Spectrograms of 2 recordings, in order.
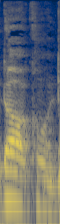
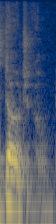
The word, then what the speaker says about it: Dogecoin: Is that how it's pronounced? – Yeah. – Everybody's been calling it Dogcoin. – Dogcoin for the longest. – I thought it was Dogecoin. – Yeah, it's Dogecoin.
